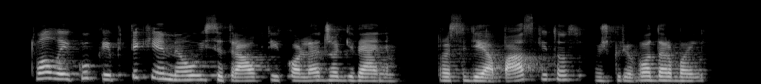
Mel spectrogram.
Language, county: Lithuanian, Šiauliai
